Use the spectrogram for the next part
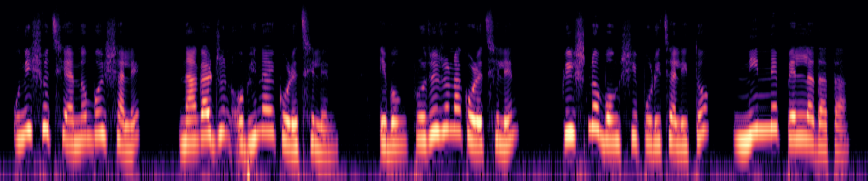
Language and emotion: Bengali, neutral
